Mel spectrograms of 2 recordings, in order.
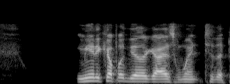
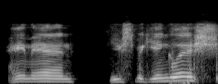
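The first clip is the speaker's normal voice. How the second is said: being a dick; much slower than usual. Retold or imitated. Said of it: "I was being a dick".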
